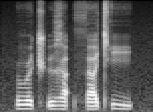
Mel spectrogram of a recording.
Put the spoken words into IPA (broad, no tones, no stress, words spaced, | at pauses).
βə˞t͡ʃʼʏɣaʔθa cʰi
